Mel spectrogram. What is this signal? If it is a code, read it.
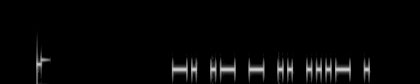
Morse code, heard as a keyed tone, about 25 wpm, 700 Hz. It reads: NATIVE
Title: Six Letter Words - 25wpm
